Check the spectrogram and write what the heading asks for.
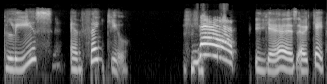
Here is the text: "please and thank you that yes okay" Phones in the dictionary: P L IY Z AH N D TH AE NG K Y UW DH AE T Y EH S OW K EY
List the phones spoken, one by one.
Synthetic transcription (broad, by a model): P L IY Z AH N TH AE NG K Y UW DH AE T Y EH S OW K EY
